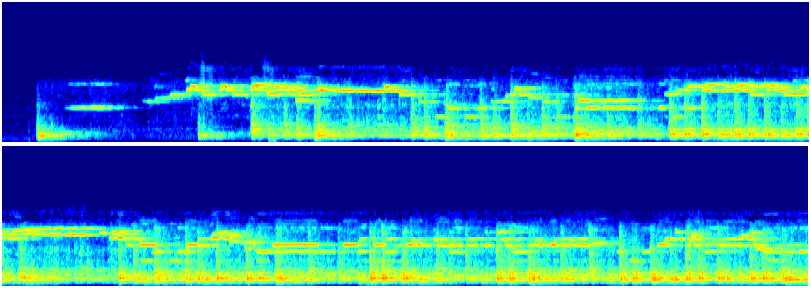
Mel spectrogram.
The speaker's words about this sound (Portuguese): A segunda marcha se chama Marcha Simples. Vamos ouvir.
